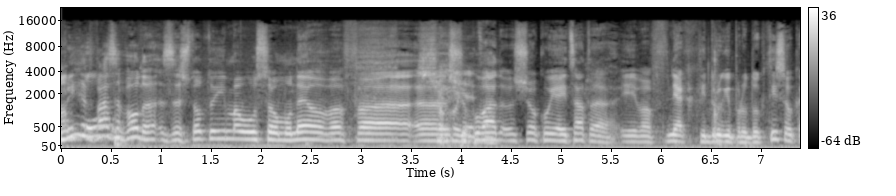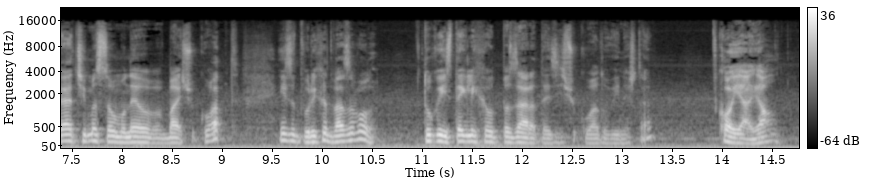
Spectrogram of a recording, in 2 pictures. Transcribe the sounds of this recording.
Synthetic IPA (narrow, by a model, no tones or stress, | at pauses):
ɾixəd̪vazɐvɔd̪əzɐʃt̪ɔt̪oimɐlˠosɐlˠmonɛəvɐfə | ʃʊkolˠad̪ʃɔkoiɐjt̪sat̪əivəfnʲakə̥kvid̪ɾuɡ̟ipɾod̪ukt̪isɛokazət͡ʃɛiməsɐlˠmonɛlˠvɐvbajʃʊkolˠat̪ | izɐt̪voɾixəd̪vazɐvɔd̪ə | t̪ukəist̪ɛɡlixəot̪̚pɐzaɾət̪ɛziʃʊkolˠad̪ovinɛʃt̪a | kɔja̰ɡalˠ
